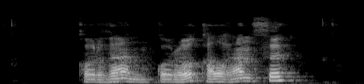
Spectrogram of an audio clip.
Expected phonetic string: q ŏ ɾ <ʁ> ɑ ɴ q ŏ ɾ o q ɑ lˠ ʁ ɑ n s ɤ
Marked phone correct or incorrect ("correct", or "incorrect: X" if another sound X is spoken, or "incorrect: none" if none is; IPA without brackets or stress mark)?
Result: incorrect: ð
